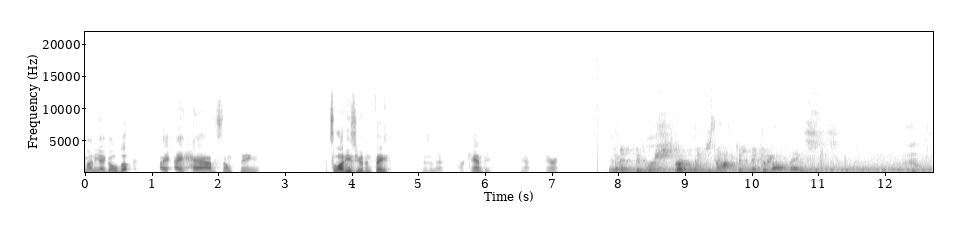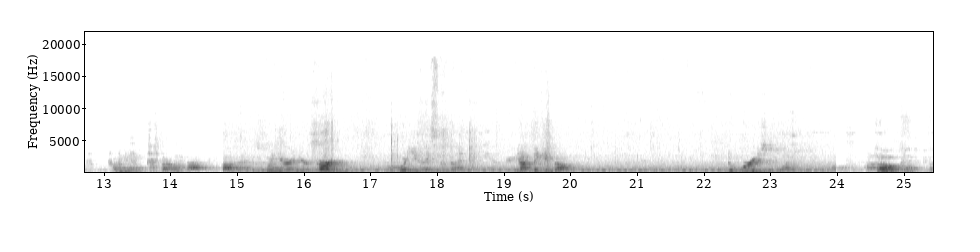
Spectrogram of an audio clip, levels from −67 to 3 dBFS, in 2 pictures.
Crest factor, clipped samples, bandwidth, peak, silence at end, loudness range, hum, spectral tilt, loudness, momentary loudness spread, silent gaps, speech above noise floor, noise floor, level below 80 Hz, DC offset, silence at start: 26 dB; under 0.1%; 18 kHz; -8 dBFS; 0 s; 12 LU; none; -4.5 dB/octave; -33 LUFS; 20 LU; none; 48 dB; -80 dBFS; -60 dBFS; under 0.1%; 0 s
